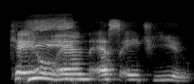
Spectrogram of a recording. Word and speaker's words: Khonshu: Khonshu, right? Khonshu. Okay, K-H. Khonshu. Okay. If we're gonna do the Stewie pronouncing Khonshu.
